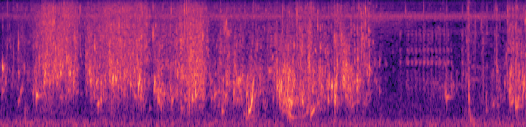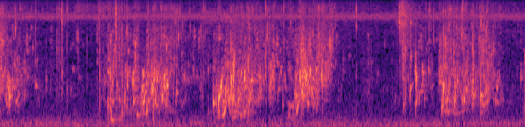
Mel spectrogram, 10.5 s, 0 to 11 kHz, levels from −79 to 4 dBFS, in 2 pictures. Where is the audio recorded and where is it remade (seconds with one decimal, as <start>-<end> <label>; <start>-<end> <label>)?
0.0-6.0 recorded; 6.0-6.6 remade; 6.6-10.5 recorded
